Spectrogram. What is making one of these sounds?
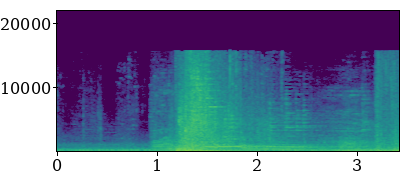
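A bright shimmering chime rings out.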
